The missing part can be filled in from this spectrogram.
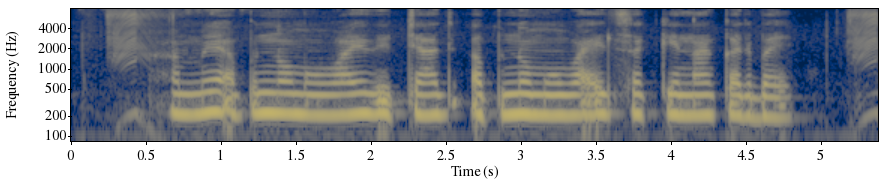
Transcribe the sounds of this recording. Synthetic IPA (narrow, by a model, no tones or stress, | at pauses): həmẽɐ̰pnomoːbaːɪlɪtt͡ʃaːɾd͡ʒɐ̰pnomoːbaːɪlsəkːenakəɾbəe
